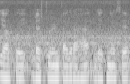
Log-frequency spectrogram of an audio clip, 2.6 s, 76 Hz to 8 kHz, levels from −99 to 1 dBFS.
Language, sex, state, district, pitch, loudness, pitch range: Hindi, male, Arunachal Pradesh, Lower Dibang Valley, 110 Hz, -14 LUFS, 105-110 Hz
